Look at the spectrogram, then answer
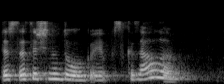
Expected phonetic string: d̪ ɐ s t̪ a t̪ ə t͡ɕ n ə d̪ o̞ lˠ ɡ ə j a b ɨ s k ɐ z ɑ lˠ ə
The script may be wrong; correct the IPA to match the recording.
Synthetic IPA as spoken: d̪ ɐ s t̪ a t̪ ə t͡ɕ n ə d̪ o̞ lˠ ɡ ə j a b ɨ s k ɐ z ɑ lˠ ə

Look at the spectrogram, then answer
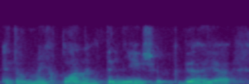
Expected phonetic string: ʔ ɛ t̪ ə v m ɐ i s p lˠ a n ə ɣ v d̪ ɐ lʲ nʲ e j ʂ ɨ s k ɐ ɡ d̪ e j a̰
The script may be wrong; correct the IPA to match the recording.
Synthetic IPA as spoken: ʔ ɛ t̪ ə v m ɐ i x p lˠ a n ə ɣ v d̪ ɐ lʲ nʲ e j ʂ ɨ x k ɐ ɡ d̪ a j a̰

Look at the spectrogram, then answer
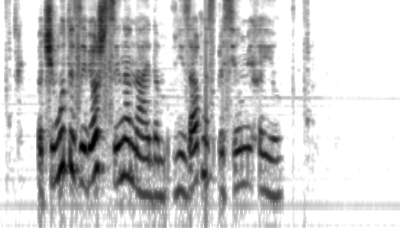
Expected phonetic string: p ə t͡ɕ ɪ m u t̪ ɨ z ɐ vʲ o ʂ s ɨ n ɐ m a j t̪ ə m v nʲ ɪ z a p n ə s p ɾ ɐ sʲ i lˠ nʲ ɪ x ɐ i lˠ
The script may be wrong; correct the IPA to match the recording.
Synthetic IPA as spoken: p ə t͡ɕ ɪ m u t̪ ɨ z ɐ vʲ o ʂ s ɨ n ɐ n a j d̪ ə m v nʲ ɪ z a p n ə s p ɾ ɐ sʲ i lˠ mʲ ɪ x ɐ i lˠ

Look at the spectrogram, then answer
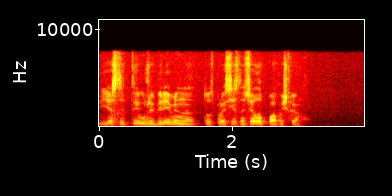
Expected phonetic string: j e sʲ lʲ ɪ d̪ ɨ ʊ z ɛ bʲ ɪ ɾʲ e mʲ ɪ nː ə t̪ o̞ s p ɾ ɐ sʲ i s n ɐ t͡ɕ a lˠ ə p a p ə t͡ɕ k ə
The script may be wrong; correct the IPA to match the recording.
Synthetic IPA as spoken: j e sʲ lʲ ɪ t̪ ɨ ʊ ʐ ɛ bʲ ɪ ɾʲ e mʲ ɪ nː ə t̪ o̞ s p ɾ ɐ sʲ i s n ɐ t͡ɕ a lˠ ə p a p ə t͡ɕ k ə

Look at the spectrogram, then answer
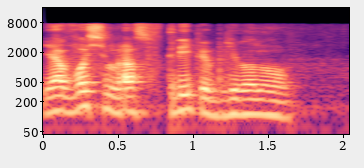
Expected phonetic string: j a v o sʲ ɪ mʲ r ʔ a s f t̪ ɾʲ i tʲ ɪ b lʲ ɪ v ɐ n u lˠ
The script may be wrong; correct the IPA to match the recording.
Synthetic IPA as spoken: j a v o sʲ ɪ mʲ r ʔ a s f t̪ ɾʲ i pʲ ɪ b lʲ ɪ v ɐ n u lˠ

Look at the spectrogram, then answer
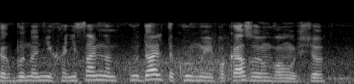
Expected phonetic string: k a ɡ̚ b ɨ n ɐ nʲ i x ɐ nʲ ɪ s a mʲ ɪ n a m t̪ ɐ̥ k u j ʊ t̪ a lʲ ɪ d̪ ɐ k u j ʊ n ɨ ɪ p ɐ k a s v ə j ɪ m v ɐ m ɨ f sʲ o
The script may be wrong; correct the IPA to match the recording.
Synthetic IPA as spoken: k a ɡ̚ b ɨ n ɐ nʲ i x ɐ nʲ i s a mʲ ɪ n a m t̪ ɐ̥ k u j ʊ d̪ a lʲ ɪ t̪ ɐ k u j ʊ m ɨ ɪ p ɐ k a z v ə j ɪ m v a m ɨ f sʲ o

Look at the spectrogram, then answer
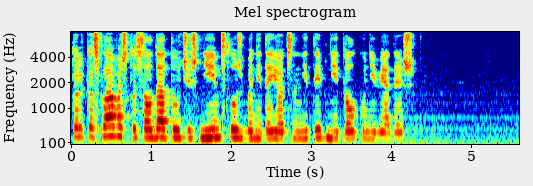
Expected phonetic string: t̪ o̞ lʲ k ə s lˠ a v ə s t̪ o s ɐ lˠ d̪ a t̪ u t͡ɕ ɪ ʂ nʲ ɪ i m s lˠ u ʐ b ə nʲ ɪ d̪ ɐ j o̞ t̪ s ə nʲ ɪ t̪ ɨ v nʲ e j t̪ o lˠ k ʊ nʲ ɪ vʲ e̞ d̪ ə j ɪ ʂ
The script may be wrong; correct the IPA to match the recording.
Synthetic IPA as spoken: t̪ o̞ lʲ k ə s lˠ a v ə ʂ t̪ o s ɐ lˠ d̪ a t̪ u t͡ɕ ɪ ʂ nʲ ɪ i m s lˠ u ʐ b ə nʲ ɪ d̪ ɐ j o̞ t̪ s ə nʲ ɪ t̪ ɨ v nʲ e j t̪ o lˠ k ʊ nʲ ɪ vʲ e̞ d̪ ə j ɪ ʂ

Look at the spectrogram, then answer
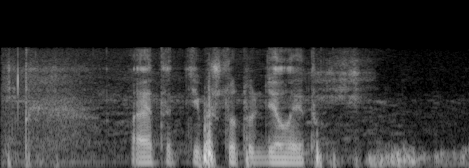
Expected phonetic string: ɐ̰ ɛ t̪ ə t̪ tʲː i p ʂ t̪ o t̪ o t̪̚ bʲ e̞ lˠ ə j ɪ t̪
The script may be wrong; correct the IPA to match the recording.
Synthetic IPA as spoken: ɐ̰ ɛ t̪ ə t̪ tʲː i p ʂ t̪ o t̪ u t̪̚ dʲ e̞ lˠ ə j ɪ t̪

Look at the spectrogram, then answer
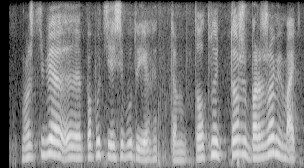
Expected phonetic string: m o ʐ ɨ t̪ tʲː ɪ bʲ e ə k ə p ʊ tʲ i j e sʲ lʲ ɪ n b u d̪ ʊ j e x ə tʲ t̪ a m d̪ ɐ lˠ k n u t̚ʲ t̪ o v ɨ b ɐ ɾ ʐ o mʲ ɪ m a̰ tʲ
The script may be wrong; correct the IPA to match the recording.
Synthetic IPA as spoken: m o ʐ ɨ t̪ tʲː ɪ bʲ e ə p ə p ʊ tʲ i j e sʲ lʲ ɪ b u d̪ ʊ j e x ə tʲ t̪ a m t̪ ɐ lˠ k n u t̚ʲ t̪ o ʐ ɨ b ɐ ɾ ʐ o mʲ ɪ m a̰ tʲ

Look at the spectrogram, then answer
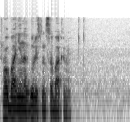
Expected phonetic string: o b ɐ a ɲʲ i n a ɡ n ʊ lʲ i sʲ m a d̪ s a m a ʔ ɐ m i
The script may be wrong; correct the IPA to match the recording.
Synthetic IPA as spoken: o b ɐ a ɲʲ i n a ɡ n u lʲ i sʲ n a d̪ s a b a k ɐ m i

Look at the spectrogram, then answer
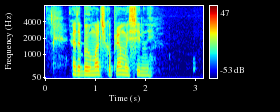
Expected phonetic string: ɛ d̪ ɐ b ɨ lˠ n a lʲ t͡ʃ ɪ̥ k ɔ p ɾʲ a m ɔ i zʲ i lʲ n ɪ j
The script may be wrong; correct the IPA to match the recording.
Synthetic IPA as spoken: ɛ t̪ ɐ b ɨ lˠ m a lʲ t͡ʃ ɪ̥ k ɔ p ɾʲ a m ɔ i sʲ i lʲ n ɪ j

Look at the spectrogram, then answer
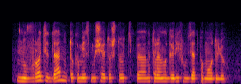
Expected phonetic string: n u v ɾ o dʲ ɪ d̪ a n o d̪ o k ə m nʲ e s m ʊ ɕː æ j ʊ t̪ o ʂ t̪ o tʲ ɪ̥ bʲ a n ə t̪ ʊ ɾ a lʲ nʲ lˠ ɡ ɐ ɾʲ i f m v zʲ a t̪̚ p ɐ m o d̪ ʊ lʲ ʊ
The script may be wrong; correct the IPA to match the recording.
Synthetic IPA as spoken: n u v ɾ o dʲ ɪ d̪ a n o t̪ o k ə m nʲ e s m ʊ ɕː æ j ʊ t̪ o ʂ t̪ o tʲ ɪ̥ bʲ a n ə t̪ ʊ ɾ a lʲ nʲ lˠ ɡ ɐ ɾʲ i f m v zʲ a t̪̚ p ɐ m o d̪ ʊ lʲ ʊ

